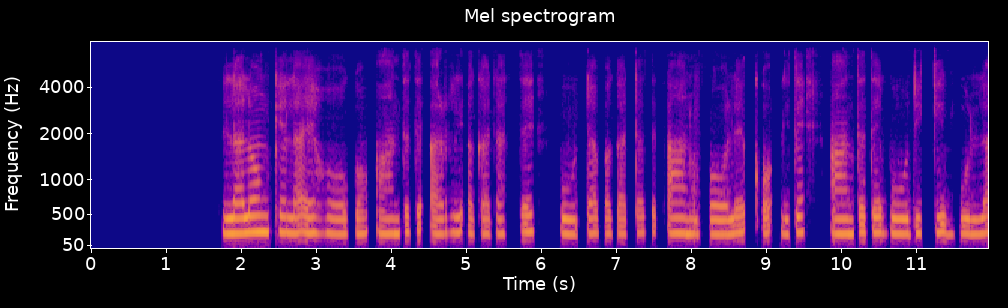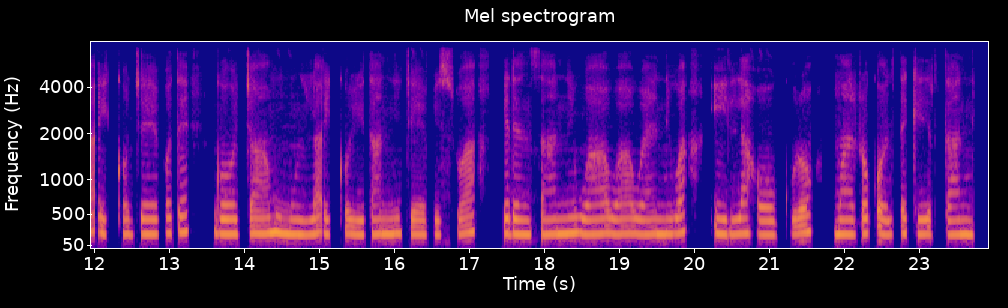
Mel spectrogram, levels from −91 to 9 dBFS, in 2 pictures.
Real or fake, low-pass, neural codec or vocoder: real; 7.2 kHz; none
